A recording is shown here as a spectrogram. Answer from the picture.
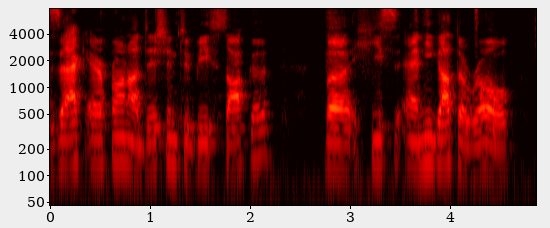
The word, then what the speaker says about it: Sokka: They're never given a reason to care for Soku.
